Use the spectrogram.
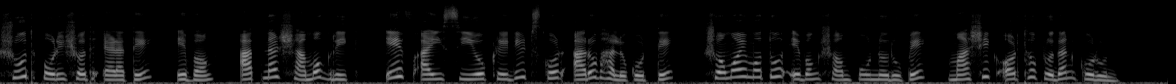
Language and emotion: Bengali, neutral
